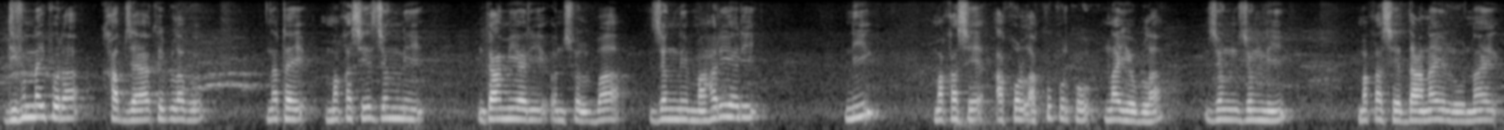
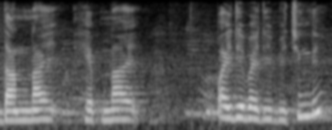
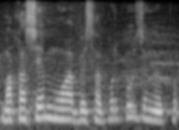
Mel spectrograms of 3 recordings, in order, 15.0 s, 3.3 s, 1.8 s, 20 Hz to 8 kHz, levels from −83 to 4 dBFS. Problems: low volume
